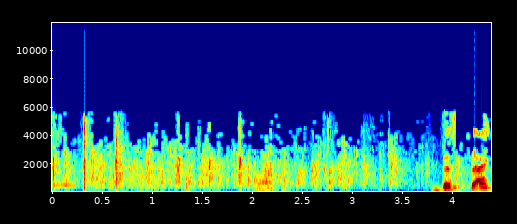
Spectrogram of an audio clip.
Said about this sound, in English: The first reason is because someone wants to see you and your family protected with these great benefits, and that deserves a round of applause. Give it up for the person who invited you out.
